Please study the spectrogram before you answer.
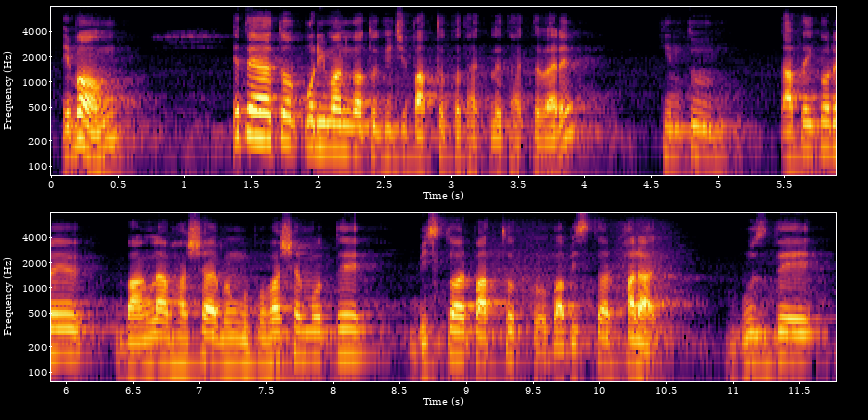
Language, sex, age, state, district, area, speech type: Bengali, male, 30-45, West Bengal, Howrah, urban, spontaneous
